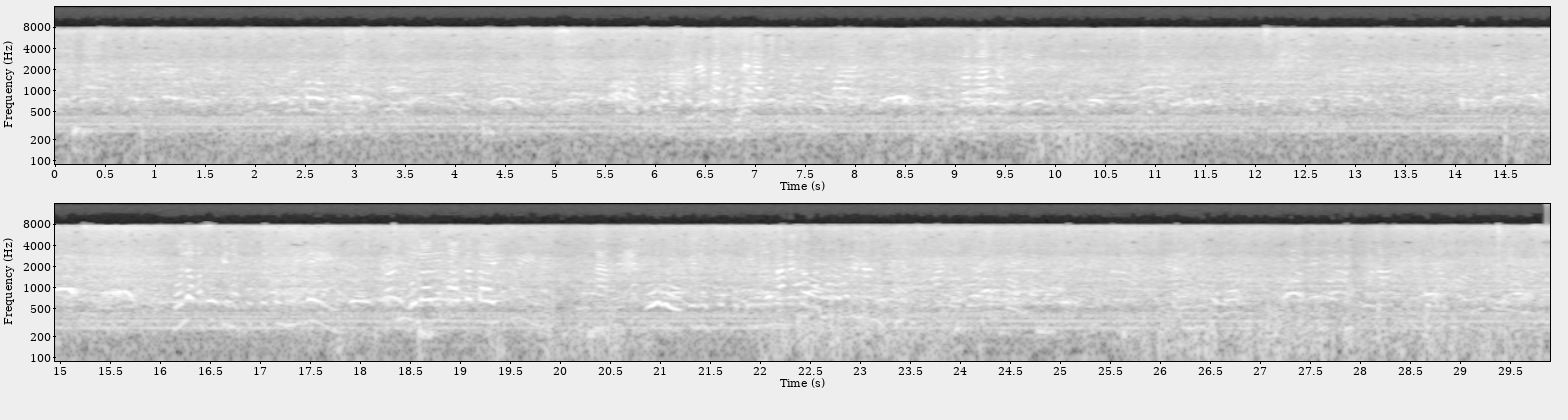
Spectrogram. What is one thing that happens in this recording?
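Many men and women shout and call out excitedly outdoors.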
